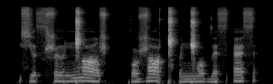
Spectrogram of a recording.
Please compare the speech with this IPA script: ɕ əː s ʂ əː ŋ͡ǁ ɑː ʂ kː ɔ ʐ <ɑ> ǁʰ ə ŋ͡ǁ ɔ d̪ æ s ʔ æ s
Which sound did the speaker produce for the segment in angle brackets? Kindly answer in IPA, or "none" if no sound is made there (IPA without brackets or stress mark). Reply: ɑ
